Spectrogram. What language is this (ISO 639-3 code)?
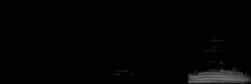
guj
